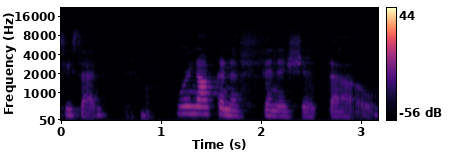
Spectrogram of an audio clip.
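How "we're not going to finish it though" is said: hesitant, unsure, tentative delivery. Retelling a shared ice cream moment, imitating boyfriend's exact tone. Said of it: "he did this exact tone of voice".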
